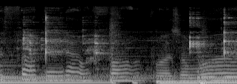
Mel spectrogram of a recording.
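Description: Metal spoon and fork clinking and scraping against a dish as glass noodles and shrimp are lifted, over a background song with a sung melody.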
